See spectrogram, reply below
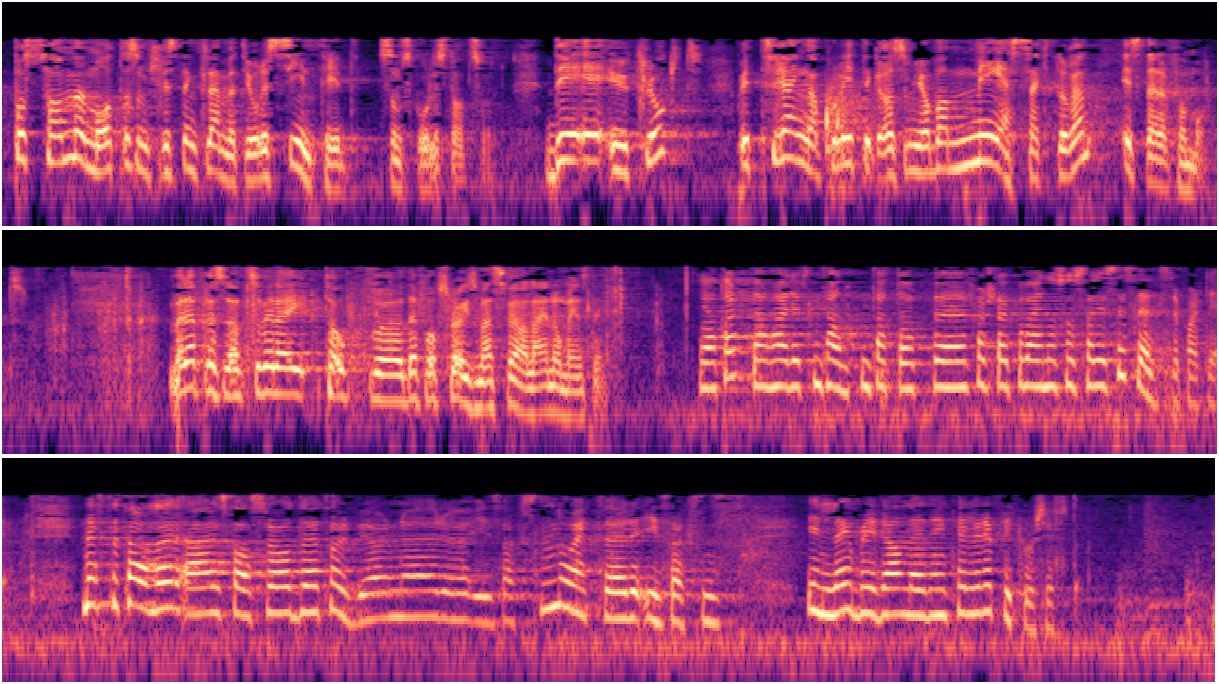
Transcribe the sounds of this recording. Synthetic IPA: pʰɔsɑmːəmoːt̪əsɔmkʰɾɪst̪ənkʰlɛmːət̪juːɾəɪsiːnt̪ʰiːd̪sɔmskṵːləst̪ɑ̰ːt̪so̰ːd̪d̪ɛæɾʔʉːkʰluːkt̪ʋɪt̪ʰɾɛŋːəɾpʰʊliːt̪ɪkəɾəsɔmjɔbːəmɛsɛkt̪ʊɾənʔɪst̪eːd̪əfɔɾmṵːt̪ː | mɛd̪ɛpʰɾɛsɪd̪ɛnt̪sɔʋɪlæɪɡt̪ʰɑːʊpd̪ɛfɔʁslɑ̰ːɡəsɔmæɪsʋøːɾɑlæɪnəɔmɪ̰nst̪ɪ̰ŋ | jɑːt̪ʰɑkːd̪ɑɦɑɾɾɛpʰɾə̥snt̪ʰɑnt̪nt̪ʰɑt̪ːɔpːfɔʂɭɑːɡ̚pʰɔbæɪənɔsʊsɪɑlɪst̪ɪsʋɛnst̪ɾəpɑʈḭːnɛst̪ət̪ʰɑːləɾæɾst̪ɑːt̪sɾoːd̪t̪ʰʊɾbjøːɳɾøːiːsɑksn̩ɔɛt̪ʰːəɾiːsɑksn̩sɪnlɛɡblɪɖɛɑnleːd̪nɪŋt̪ʰɪlɾɛpʰlɪkːəɔʂɪft̪ə̥

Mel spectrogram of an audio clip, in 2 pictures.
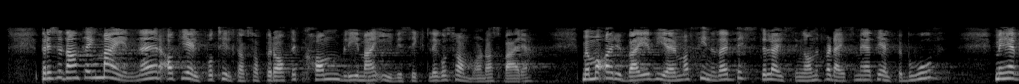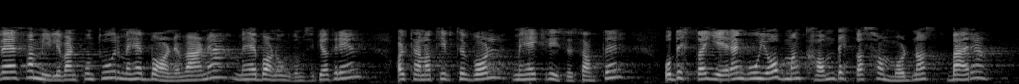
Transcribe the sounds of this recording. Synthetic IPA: pʰɾɛsɪd̪ɛnt̪ɛŋmæɪnəɾɑt̪jɛlpəɔt̪ʰɪlt̪ʰɑːksɑpːɑɾɑːt̪əkʰɑnbliːmæɪʔiːʋɪsɪkt̪lɛɡɔsɑmo̰ːɳɑsbæ̰ːɾə | mɛnmɔʔɑɾbæɪəɾʋiːɑɾəmɛɔfɪnːəd̪æɪbɛst̪əlæɪsɪŋɑnːəfɔɖæɪsɔmhɛːt̪jɛlpəbəhuːʋ | mɛheːʋəfɑmiːlɪjəʋæːɳkʊnt̪ʰuːɾmɛɦebɑːɳəʋæːɳəmɛhebɑːɳɔʊŋd̪ɔmsʏkɪɑt̪ɾiːən | ʔɑlt̪ʰæɳɑt̪ʰiːʋt̪ʰɪlʋɔlːmɛhɛkʰɾiːsəsɛnt̪əɾ | ɔd̪ɛt̪ːəjeːɾæɪnɡuːjɔbːmɛnkʰɑnd̪ɛt̪ːɑsɑmːoːɖɳɑsbæːɾə

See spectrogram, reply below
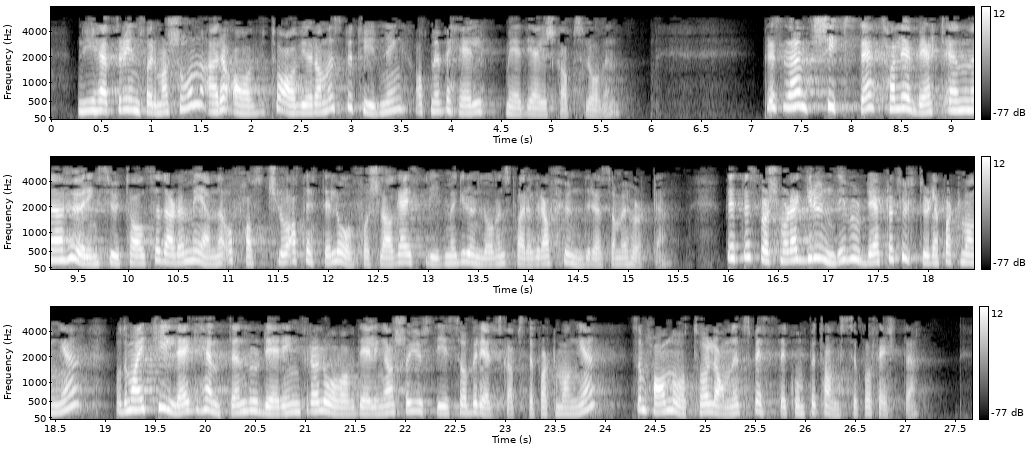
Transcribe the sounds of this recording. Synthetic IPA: nyːɦeːt̪əɾɔɪnfɔɾmɑʂuːnæɾɔʔɑt̪ʰoːɑːʋjøːɾɑnəsbət̪ʰyːd̪nɪŋɑt̪mɛbəhɛlmeːd̪ɪəæɪəʂkɑ̰ːpslo̰ːʋə̰n | pʰɾɛsɪd̪ɛnt̪ʂɪpst̪ɛt̪hɑɭɛʋeːʈʰɛnɦøːɾɪŋsʉːt̪ʰɑːlsəd̪æɖɛmeːnəʔɔfɑst̪ʂɭoːɑt̪̚d̪ɛt̪ːəloːʋfɔʂɭɑːɡəæɾɪst̪ɾiːd̪mɛɡɾʉnloːʋənspʰɑɾɑɡɾɑːfhʉnd̪ɾəsɔmʋɛɦø̰ːʈ̚d̪ɛ̰ | d̪̥ɛt̪ːəspœʂmoːləæɾɡɾʉnd̪ɪʋʉɖeːʈɑkʰʉlt̪ʉːɖɛpɑʈəmɑŋːəɔd̪ɛmɑɾɪt̪ʰɪlːɛɡːɦɛnt̪ɑɛnʋʉɖeːɾɪŋfɾɑloːʋɑʋd̪eːlɪŋɑʂɔjʉst̪iːsɔbəɾeːd̪skɑːpsd̪ɛpɑʈəmɑŋːə | sɔmhɑɳoːt̪ʰːlɑnːət̪sbɛst̪əkʰʊmpət̪ʰɑŋsəpʰɔfɛlt̪ə̰

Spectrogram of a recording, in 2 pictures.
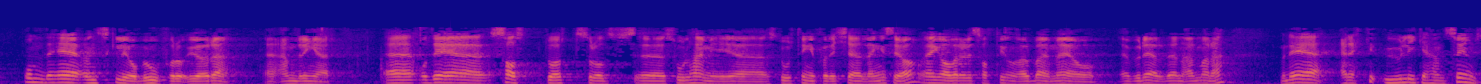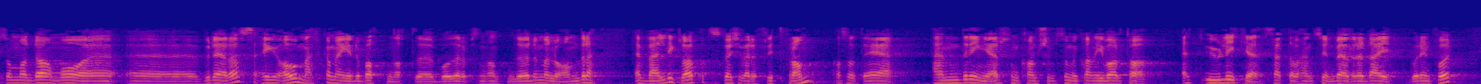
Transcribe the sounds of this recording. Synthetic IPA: ɔmd̪ɛæœnskəlɪɔbəhuːʋfɔɾɔjøːɾə | ɛ̰nd̪ɾɪŋəɾ | ɔd̪ɛsɑːt̪ʊɑɾt̪sɾoːd̪suːlhæɪmɪst̪uːɾt̪ʰɪŋːəfɔɾɪçːəlɛŋːəsiːɑɔɛɡɾɑlːəɾeːd̪əsɑt̪ːɪɡɑŋɑɾbæɪmɛɔ | ʋʉɖeːɾəd̪ɛnæɾmɑɾə | mɛnd̪ɛæɾɪkːəʔʉːliːkəɦɛnsyːnsɔmɑd̪ɑːmɔ | ʋʉɖeːɾɑsɛɡhɑɾjʊmæɾkɑmɛɡɪd̪ɛbɑt̪ːn̩ɑt̪boːd̪əɾɛpɾəsn̩t̪ɑnt̪ən̩løːd̪əmɛlɔɑnd̪ɾə | ɛæɾʋɛld̪ɪkʰlɑːɾpɔɑt̪̚d̪ɛskɑɪçːəʋæːɾəfɾɪt̪ːfɾɑmːʔɑ̰lsɔɑt̪̚d̪ɛæɾ | ɛnd̪ɾɪŋəɾsɔmkʰɑnʂəsɔmd̪kʰɑnɪʋɑːɾət̪ʰɑː | ɛt̪ʉːliːkəsɛt̪ːɑʋhɛnsyːnbeːd̪ɾənd̪æɪɡoːɾɪnfɔɾ

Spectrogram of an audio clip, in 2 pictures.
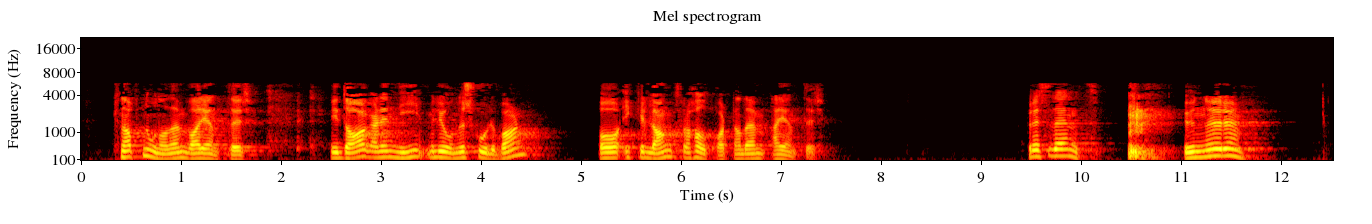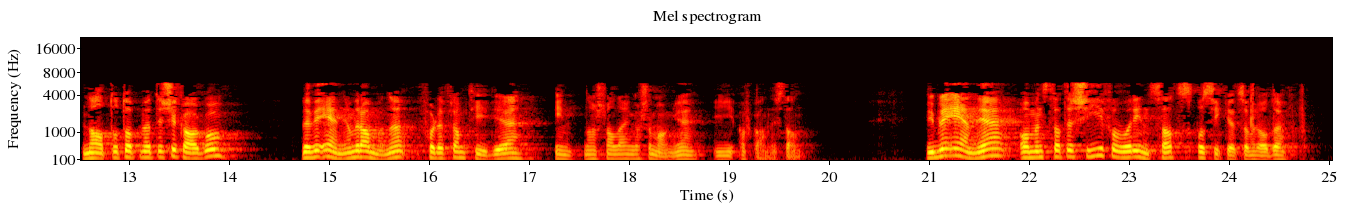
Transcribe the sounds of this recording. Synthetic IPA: kʰnɑpt̪nuːənɑd̪ɛmʋɑɾjɛnt̪əɾ | ɪd̪ɑːɡæɖɛniːmɪlɪuːnəʂkuːləbɑːɳ | ɔʔɪkːəlɑŋt̪fɾɑɦɑlpʰɑʈəɳɑʋd̪ɛmæɾjɛnt̪ə̰ɾ | pʰɾɛsɪd̪ɛnt̪ | ʉnːəɾ | nɑːt̪ʊt̪ʰɔpmøːt̪əʂɪkʰɑːɡʊ | b̥lɛʋɪeːnɪəɔmɾɑmːənəfɔɖɛfɾɑmt̪ʰiːd̪ɪə | ɪnt̪əɳɑʂʊnɑːləɛŋɡɑʂəmɑ̰ŋːəɪɑ̰fɡɑ̰ːnɪ̰st̪ɑ̰ːn | ʋɪblɛeːnɪəɔmɛnst̪ɾɑt̪əʂiːfɔɾʋoːɾəɪnsɑt̪spʰɔsɪkəɾheːt̪sɔmɾoːd̪ə

